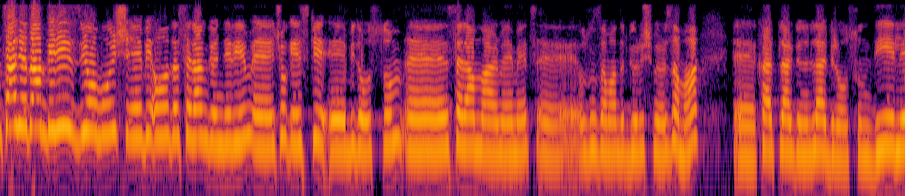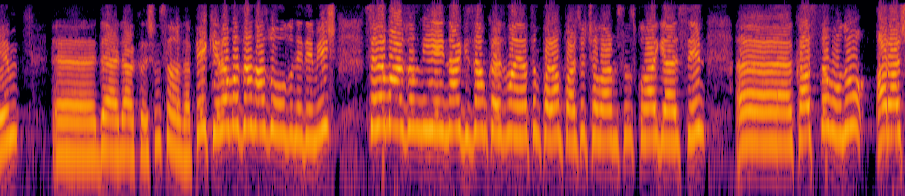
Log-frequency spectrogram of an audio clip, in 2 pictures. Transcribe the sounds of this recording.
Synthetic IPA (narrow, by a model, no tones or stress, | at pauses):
ant̪ʰalʲjad̪anbiɾiːzʲijo̞ɾmuʃɛbio̞nad̪ase̞lʲamɟø̞nd̪e̞ɾijimɛt͡ʃʰo̞kɛsciʔbid̪o̞st̪umɛse̞lʲamlˠaɾmɛmɛt̪ʰɛuzunzamand̪ɯɾɟø̞ɾyʃmijo̞ɾuzama | ɛːkʰalʲplʲæɾɟø̞nylʲːæɾbiɾo̞lˠsund̪ije̞lʲim | ɛd̪e̞jæɾlʲiaɾkʰad̪aʃɯmsanad̪apecʰiɾamazanazo̞lˠd̪uned̪e̞miʃse̞lʲamaɾzanɯmijajɯnˠaɾɟizʲæmkaɾat̪ɯnhajaːt̪ʰɯmpaɾampaɾt͡ʃʰat͡ʃʰalˠaɾmɯsɯnɯz̥kʰo̞lˠajɟælʲsin | ɛːkʰast̪ʰamo̞nuaɾat͡ʃ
